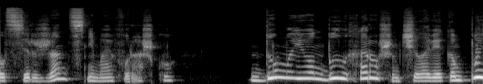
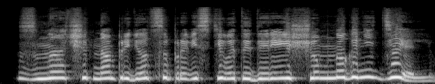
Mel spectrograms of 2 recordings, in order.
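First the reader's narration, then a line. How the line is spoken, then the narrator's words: Exclaimed. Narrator (Russian): воскликнула Гретхен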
